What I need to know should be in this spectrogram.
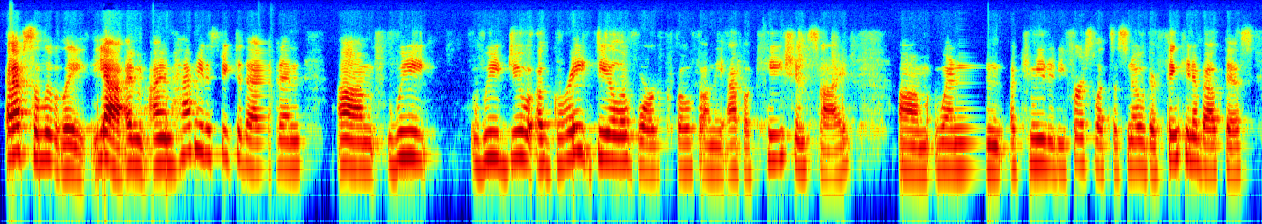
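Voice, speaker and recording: A woman giving formal testimony to a committee over a crackly remote phone line that fades in and out, speaking in a measured, explanatory way with frequent ums. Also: lowish voice, darkish tone. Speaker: state agency official testifying to a committee. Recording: dull lo-fi call audio, breaking up.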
